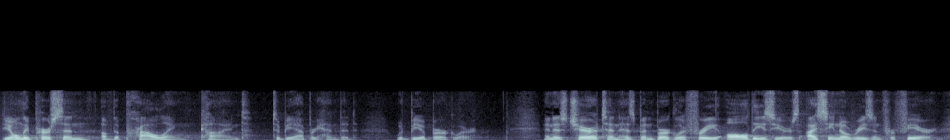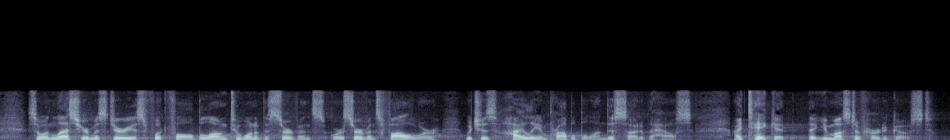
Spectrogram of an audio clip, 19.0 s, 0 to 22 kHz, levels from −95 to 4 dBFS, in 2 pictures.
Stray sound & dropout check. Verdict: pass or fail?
pass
